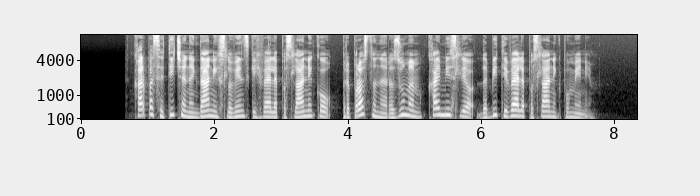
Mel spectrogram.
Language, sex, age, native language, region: Slovenian, female, 30-49, Slovenian, Savinja region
